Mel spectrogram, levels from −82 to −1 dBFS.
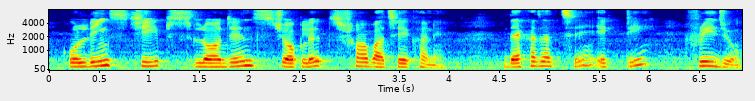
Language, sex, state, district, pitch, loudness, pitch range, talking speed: Bengali, female, West Bengal, Purulia, 185 Hz, -17 LUFS, 150-220 Hz, 110 wpm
